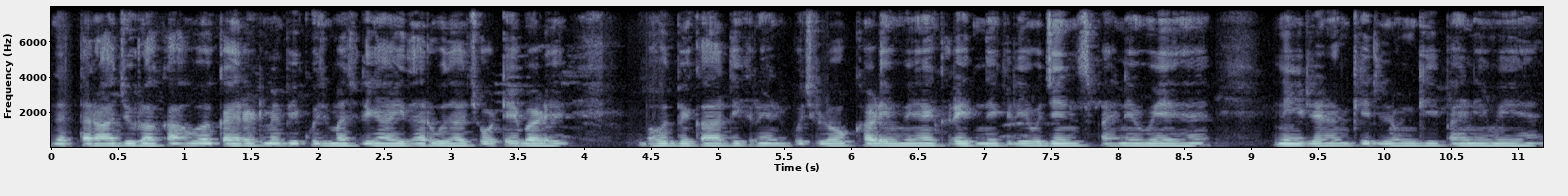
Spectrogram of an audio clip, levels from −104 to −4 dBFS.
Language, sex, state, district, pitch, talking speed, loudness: Hindi, male, Jharkhand, Sahebganj, 110 Hz, 200 wpm, -32 LUFS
